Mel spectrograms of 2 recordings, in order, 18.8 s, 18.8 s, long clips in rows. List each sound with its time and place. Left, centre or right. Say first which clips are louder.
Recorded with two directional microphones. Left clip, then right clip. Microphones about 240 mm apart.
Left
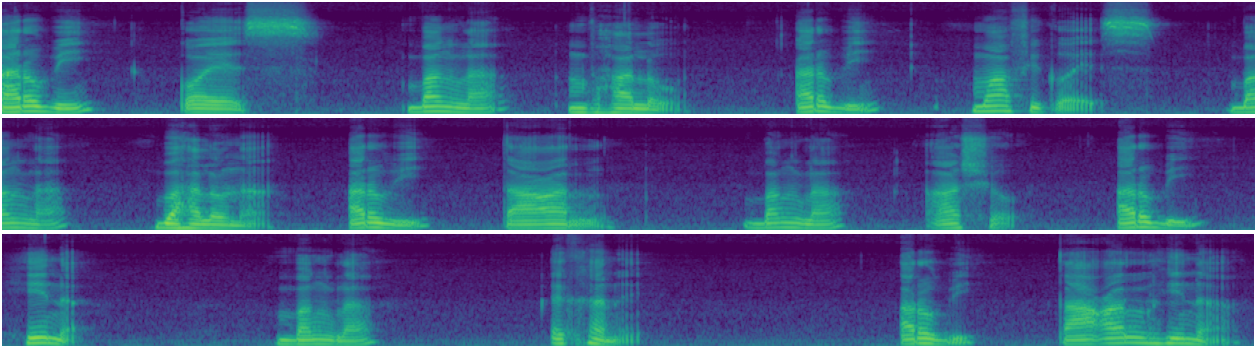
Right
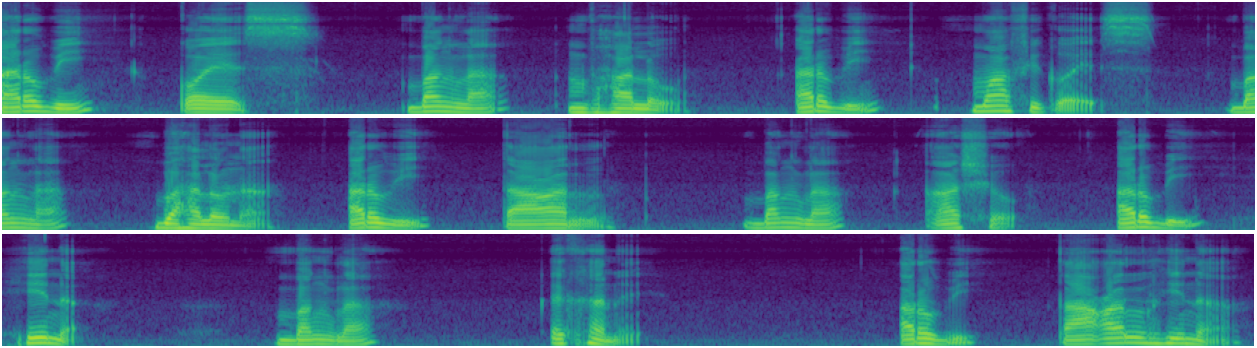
0.0 s speech: right 5 dB; right
13.9 s a man's voice: right 7 dB; right
17.0 s speech: right 7 dB; right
